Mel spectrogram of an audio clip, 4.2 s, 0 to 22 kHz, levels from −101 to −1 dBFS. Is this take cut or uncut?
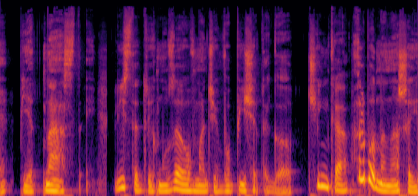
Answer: uncut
